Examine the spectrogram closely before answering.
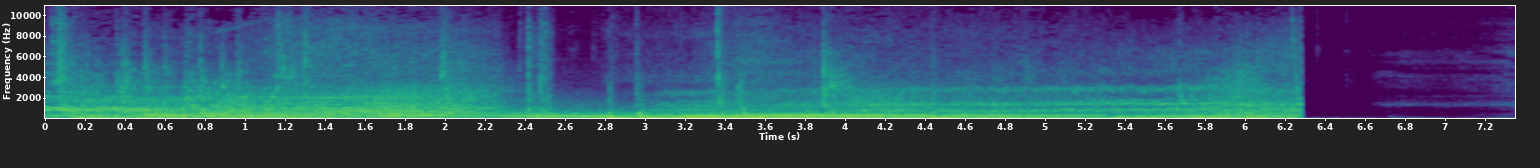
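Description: A car engine roars and revs loudly.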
